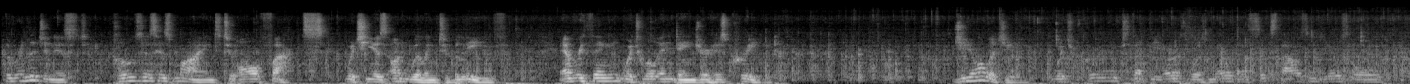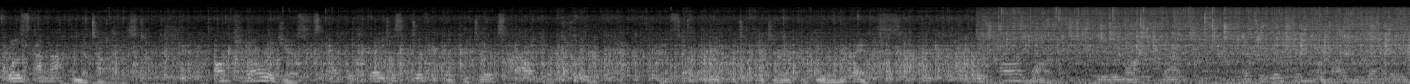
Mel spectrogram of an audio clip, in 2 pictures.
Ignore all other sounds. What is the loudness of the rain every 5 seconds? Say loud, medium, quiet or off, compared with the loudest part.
medium, medium, medium, loud, loud, loud.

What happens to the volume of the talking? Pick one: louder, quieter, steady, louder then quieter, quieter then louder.
quieter.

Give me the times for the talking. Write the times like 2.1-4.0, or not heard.
0.0-7.9, 9.5-28.1.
